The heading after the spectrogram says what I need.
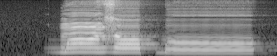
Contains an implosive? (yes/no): yes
